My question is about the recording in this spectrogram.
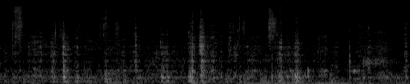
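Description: Faint, irregular rustling and small ticks of hands tying a knot in twine threaded through a hole in a sign board.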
